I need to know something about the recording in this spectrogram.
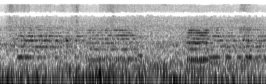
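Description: Busy street traffic: a steady low rumble of engines, with vehicle horns honking at intervals, about half a second in and again near three seconds in.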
